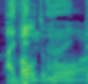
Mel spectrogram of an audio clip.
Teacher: and said it's pronounced voldemort there's no t there's no t there's a t at the end but you don't say the t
